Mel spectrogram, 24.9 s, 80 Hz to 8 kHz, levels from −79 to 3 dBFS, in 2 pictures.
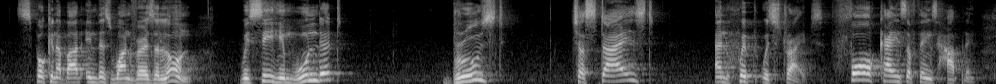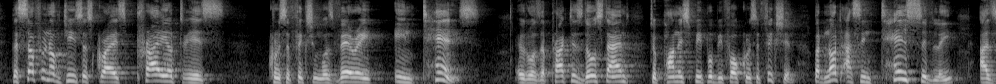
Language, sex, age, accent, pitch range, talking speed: English, male, 50-69, Nigerian, 145-205 Hz, 120 wpm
